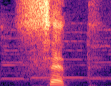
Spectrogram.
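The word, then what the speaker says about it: sept: তারপর রয়েছে সেত। এই সেত শব্দের বানানের শেষে পে এবং তে আছে, এখানে পে উজ্জ থাকবে কিন্তু তের উচ্চারণ হবে, তাহলে উচ্চারণ কি? সেত।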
